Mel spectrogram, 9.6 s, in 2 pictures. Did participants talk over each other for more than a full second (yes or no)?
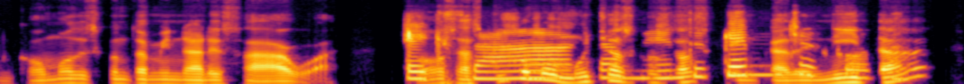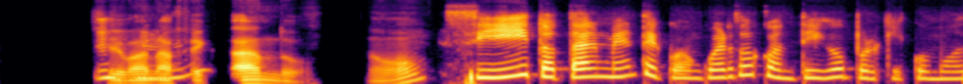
yes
